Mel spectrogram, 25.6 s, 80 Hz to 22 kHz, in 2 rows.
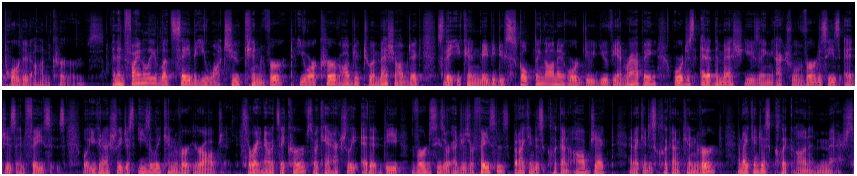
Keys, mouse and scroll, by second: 0.2 shift+middle click, 0.5 shift+click, 1.5 shift+click, 2.0 shift+drag, 4.2 shift+drag, 6.2 drag, 6.8 drag, 9.2 click, 11.2 click, 13.7 click, 14.1 click, 14.6 shift+drag, 15.5 shift+drag, 16.2 Tab, 16.6 g, 18.3 Tab, 18.6 drag, 19.4 shift+click, 20.1 shift+drag, 21.3-25.1 drag.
